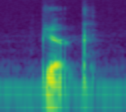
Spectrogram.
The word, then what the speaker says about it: Björk: How do we feel about, and I will pronounce it, Björk, because that is apparently the correct pronunciation. – Björk rhymes with jerk.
